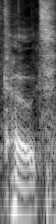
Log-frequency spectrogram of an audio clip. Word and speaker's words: Cote: in the first day, but like it's coat." But afterwards, I was like, "Yeah, it's coat."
